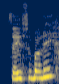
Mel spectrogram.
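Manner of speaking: words stretched by a yawn. Real, not acted. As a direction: say it mid-yawn. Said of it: "Sorry that I keep yawning".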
